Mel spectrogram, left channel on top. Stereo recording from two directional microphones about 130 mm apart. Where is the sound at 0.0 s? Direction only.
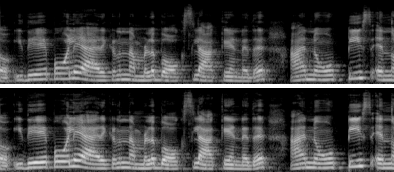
25° right (ahead or behind).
